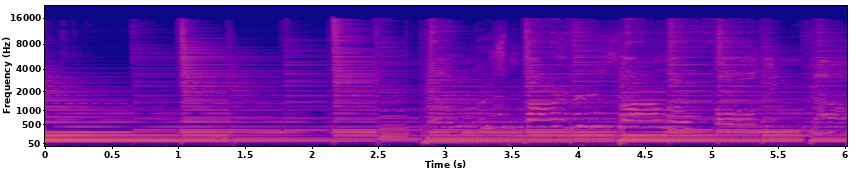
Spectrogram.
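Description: Acoustic guitar strummed in a steady rhythm, with a wavering melody line rising above it from about three seconds in.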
